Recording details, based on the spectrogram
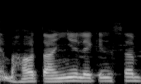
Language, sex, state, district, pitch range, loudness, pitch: Urdu, male, Uttar Pradesh, Budaun, 145-165 Hz, -21 LUFS, 155 Hz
